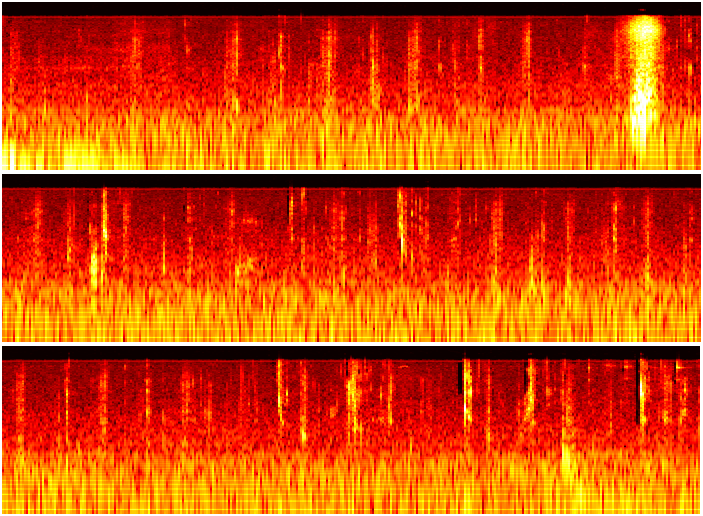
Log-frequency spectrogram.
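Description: Close-miked chewing of a mouthful of kimchi stir-fried pork and rice: soft, wet mouth clicks and smacks scattered throughout, with one louder click about four seconds in and the clicks coming more often near the end.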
